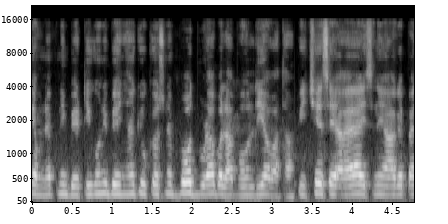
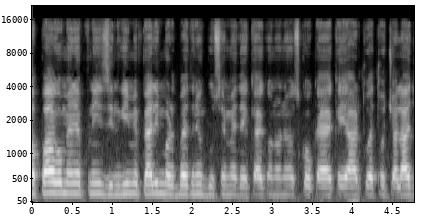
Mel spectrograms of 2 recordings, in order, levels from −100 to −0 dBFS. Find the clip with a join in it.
first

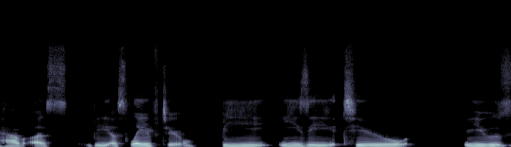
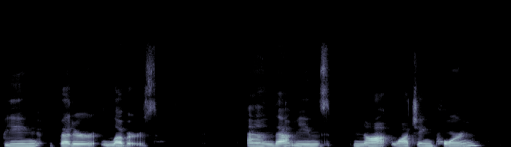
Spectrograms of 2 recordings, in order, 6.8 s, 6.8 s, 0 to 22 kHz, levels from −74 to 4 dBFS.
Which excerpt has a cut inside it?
first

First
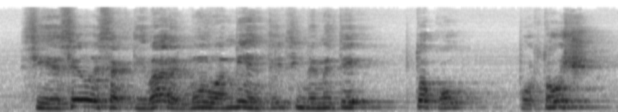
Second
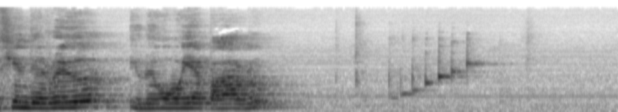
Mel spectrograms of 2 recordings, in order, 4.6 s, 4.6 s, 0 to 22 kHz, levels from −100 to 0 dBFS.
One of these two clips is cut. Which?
second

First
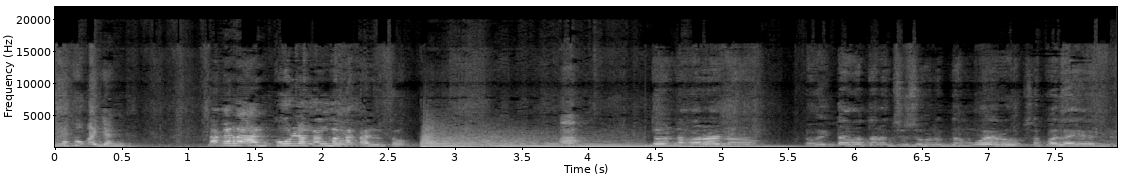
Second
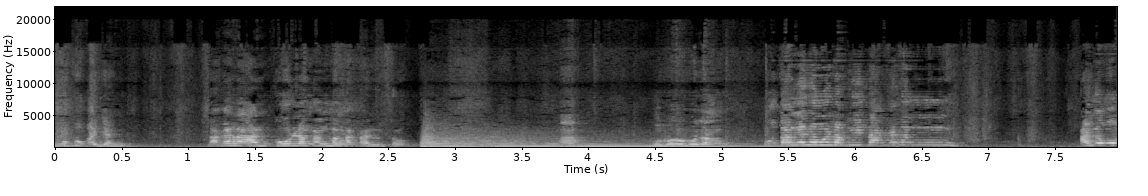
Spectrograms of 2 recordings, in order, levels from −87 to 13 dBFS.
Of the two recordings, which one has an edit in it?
first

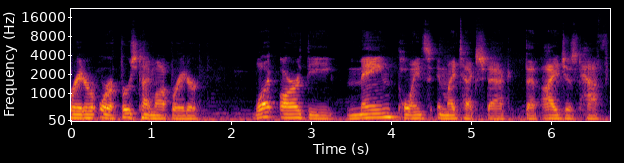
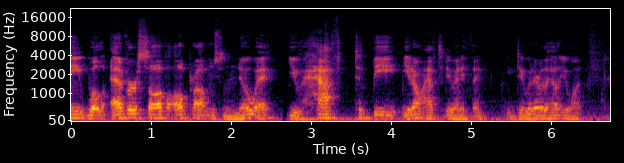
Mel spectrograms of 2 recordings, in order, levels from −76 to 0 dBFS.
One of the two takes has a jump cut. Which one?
second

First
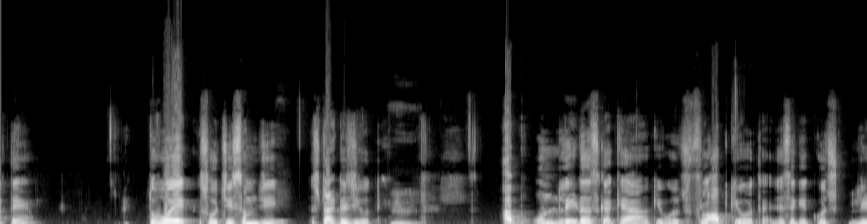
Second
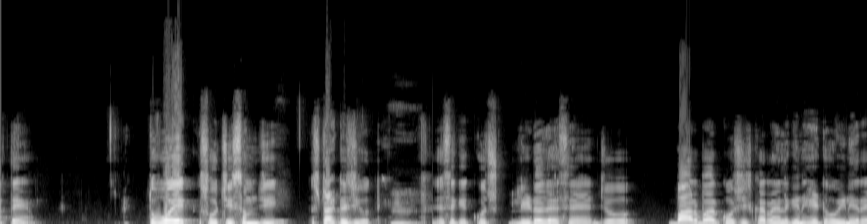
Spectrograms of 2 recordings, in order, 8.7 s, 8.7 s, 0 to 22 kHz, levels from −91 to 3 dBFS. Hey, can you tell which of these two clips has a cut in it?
second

